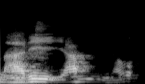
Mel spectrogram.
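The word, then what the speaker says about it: مريم: 그래서이 사람들은 마리아라고 안 그러고 마르 혹은 마리암이라고 발음을 합니다.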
